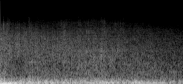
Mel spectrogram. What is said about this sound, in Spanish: el torpedo ni siquiera tiene que tocar el buque enemigo, estalla cuando pasa por debajo. Entonces la explosión, digamos, se apoya en el agua para levantar al barco bruscamente hasta romperle la quilla de mala manera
